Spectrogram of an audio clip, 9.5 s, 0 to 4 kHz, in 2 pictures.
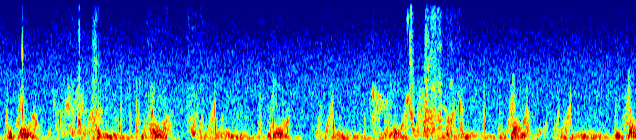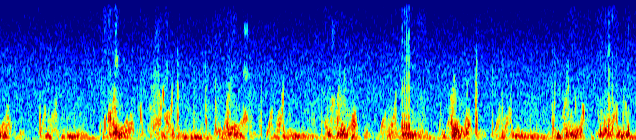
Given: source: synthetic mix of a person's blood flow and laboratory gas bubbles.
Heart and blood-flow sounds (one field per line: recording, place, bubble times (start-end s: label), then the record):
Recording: Doppler ultrasound of blood flow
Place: precordium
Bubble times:
0.12-0.22 s: bubbles
0.39-0.80 s: bubbles
1.06-1.25 s: bubbles
1.40-1.54 s: bubbles
2.77-2.93 s: bubbles
3.04-3.48 s: bubbles
5.52-5.68 s: bubbles
5.80-6.05 s: bubbles
6.38-6.65 s: bubbles
7.19-7.42 s: bubbles
7.65-7.98 s: bubbles
8.99-9.18 s: bubbles
9.23-9.53 s: bubbles
From the record:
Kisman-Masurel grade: 232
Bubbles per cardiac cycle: several, 3 to 8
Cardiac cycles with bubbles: 50 to 99%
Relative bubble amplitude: moderate (0.250 to 0.450)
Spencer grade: 3 (all of the cardiac periods contain showers or single bubble signals, but not dominating or overriding the cardiac motion signals)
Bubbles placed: anywhere in the cardiac cycle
